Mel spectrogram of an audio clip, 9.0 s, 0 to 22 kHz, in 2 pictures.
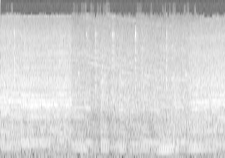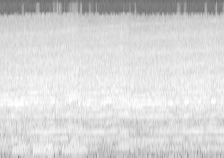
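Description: An F1 2018 car at the Bahrain Grand Prix shifts up through its gears, producing a loud, steady engine whine that steps upward in pitch with each quick shift, with no talking.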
